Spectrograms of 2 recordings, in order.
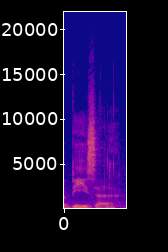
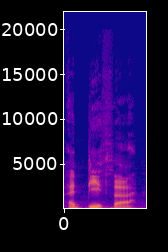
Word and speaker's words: Ibiza: I would definitely say Ibiza right so Ibiza is correct yeah it's the Spanish pronunciation of it I would have a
